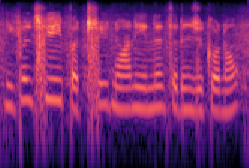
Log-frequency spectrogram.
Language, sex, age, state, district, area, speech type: Tamil, female, 18-30, Tamil Nadu, Sivaganga, rural, read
